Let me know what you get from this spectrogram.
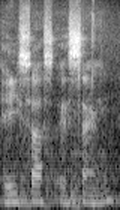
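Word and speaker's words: ASAS-SN: Se llama, en inglés, se llama, lo pronunciamos como asesino, assassin, pero realmente sería EISAS ESEN.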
